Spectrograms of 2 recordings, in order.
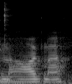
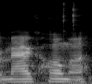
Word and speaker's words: Maghoma: gonna have to be Mahogma. Or Maghoma. There we go. That's how you say it.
